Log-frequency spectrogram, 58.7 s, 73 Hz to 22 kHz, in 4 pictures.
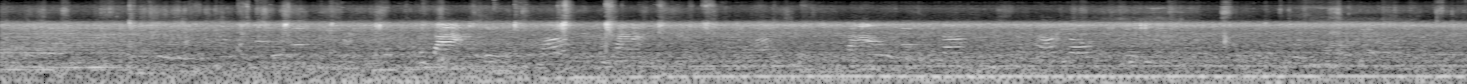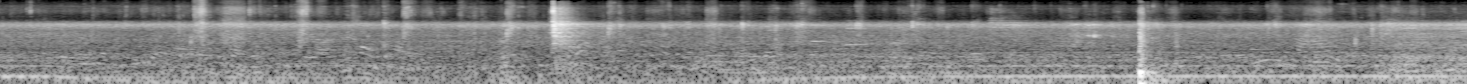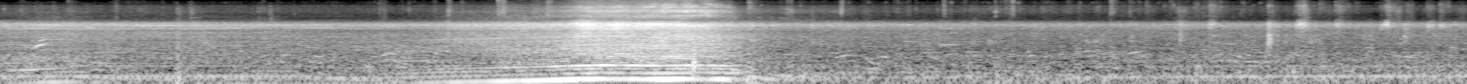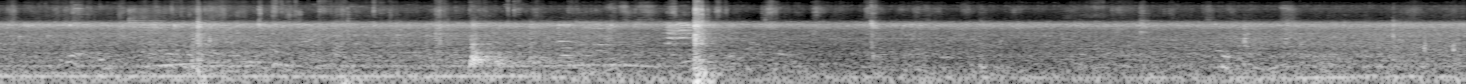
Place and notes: {
  "title": "介壽村, Nangan Township - In front of the convenience store",
  "date": "2014-10-14 16:03:00",
  "description": "In the Street, In front of the convenience store",
  "latitude": "26.16",
  "longitude": "119.95",
  "altitude": "9",
  "timezone": "Asia/Taipei"
}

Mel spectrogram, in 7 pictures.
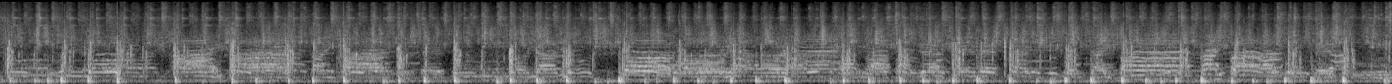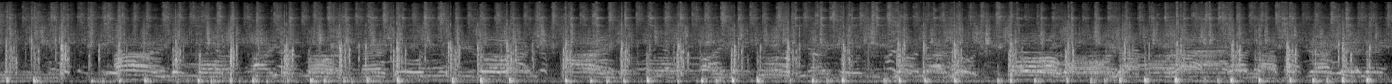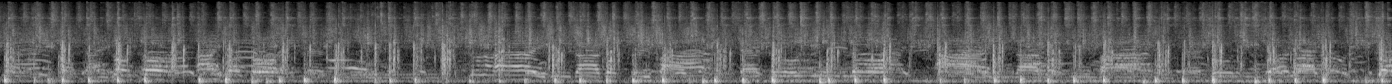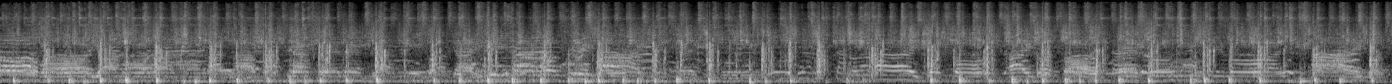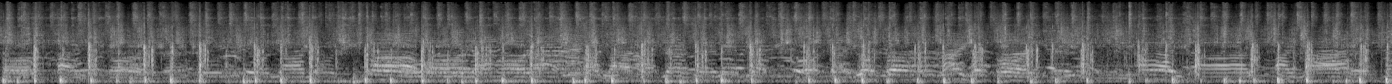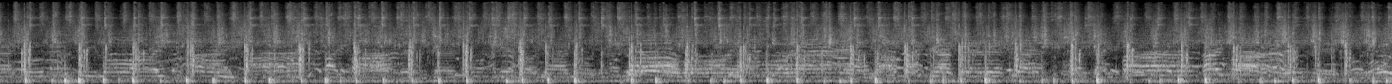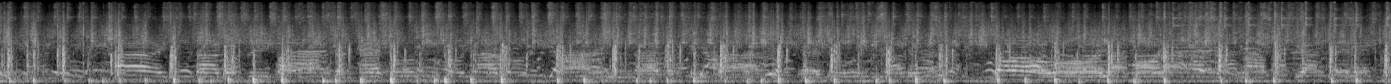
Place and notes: {
  "title": "Malecón Maldonado, Iquitos, Peru - youth with mission evangelise and sing another song.",
  "date": "2001-02-17 19:32:00",
  "description": "youth with mission evangelise and sing another song.",
  "latitude": "-3.75",
  "longitude": "-73.24",
  "altitude": "102",
  "timezone": "America/Lima"
}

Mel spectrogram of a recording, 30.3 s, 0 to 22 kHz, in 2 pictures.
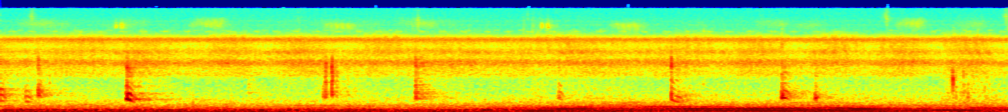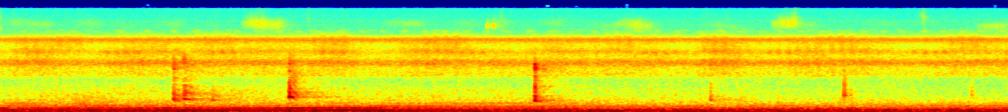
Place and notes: {
  "title": "Millville, NJ, USA - lost pond",
  "date": "2016-08-03 22:00:00",
  "description": "A friend and I fought through an hour's worth of briars and brush at night to access this isolated swamp situated in the center of a swamp. This late evening recording was surreal. Here are a few minutes of the 20 minute take. Our beautiful frogs make it work.",
  "latitude": "39.35",
  "longitude": "-75.09",
  "altitude": "21",
  "timezone": "America/New_York"
}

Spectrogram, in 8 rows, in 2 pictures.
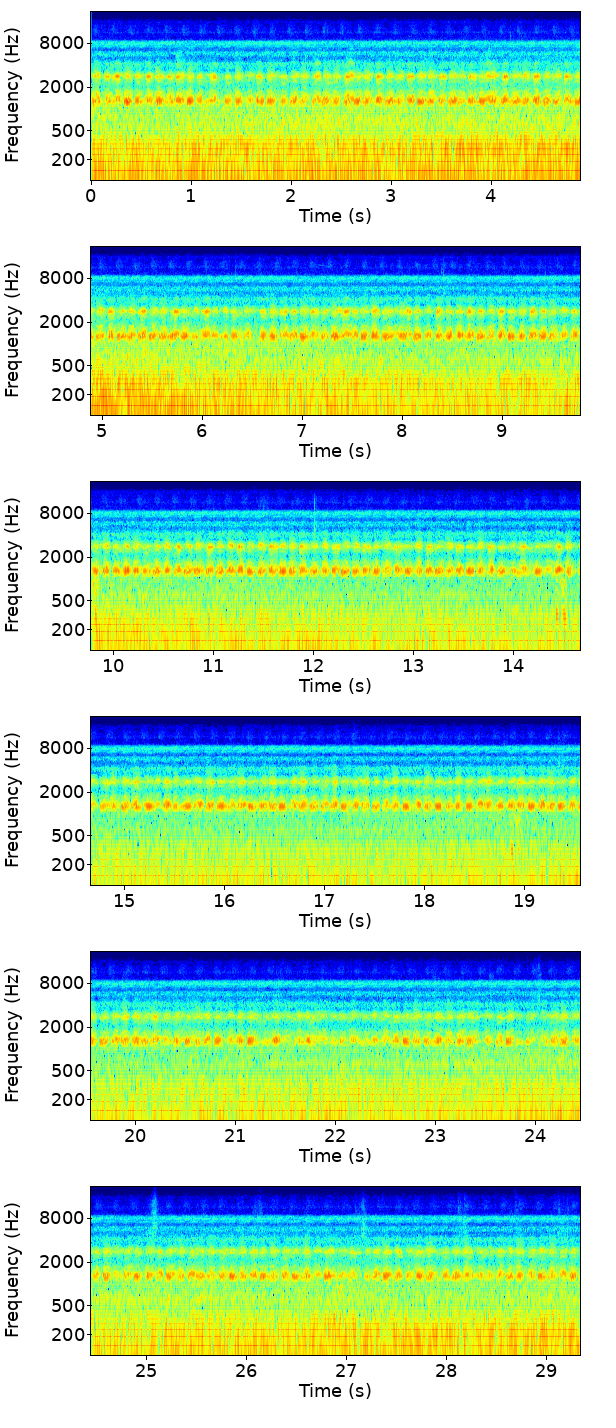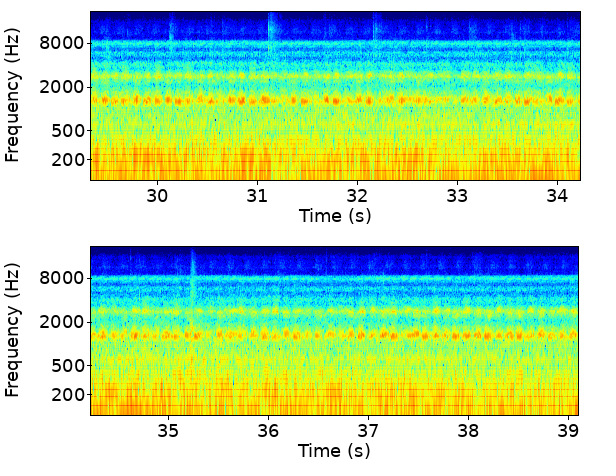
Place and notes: {
  "title": "zhuwei, Tamsui Dist., New Taipei City - Frog chirping",
  "date": "2012-04-19 19:45:00",
  "description": "Frog calls, garbage truck arrived, traffic sound\nSony PCM D50",
  "latitude": "25.14",
  "longitude": "121.46",
  "altitude": "4",
  "timezone": "Asia/Taipei"
}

